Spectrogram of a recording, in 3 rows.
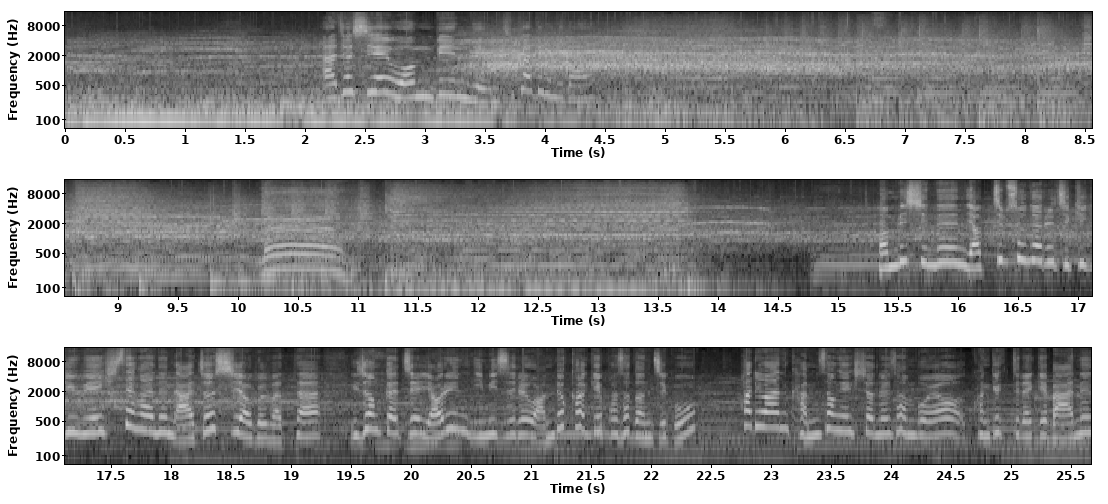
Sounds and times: Music: 0.0 - 25.6.

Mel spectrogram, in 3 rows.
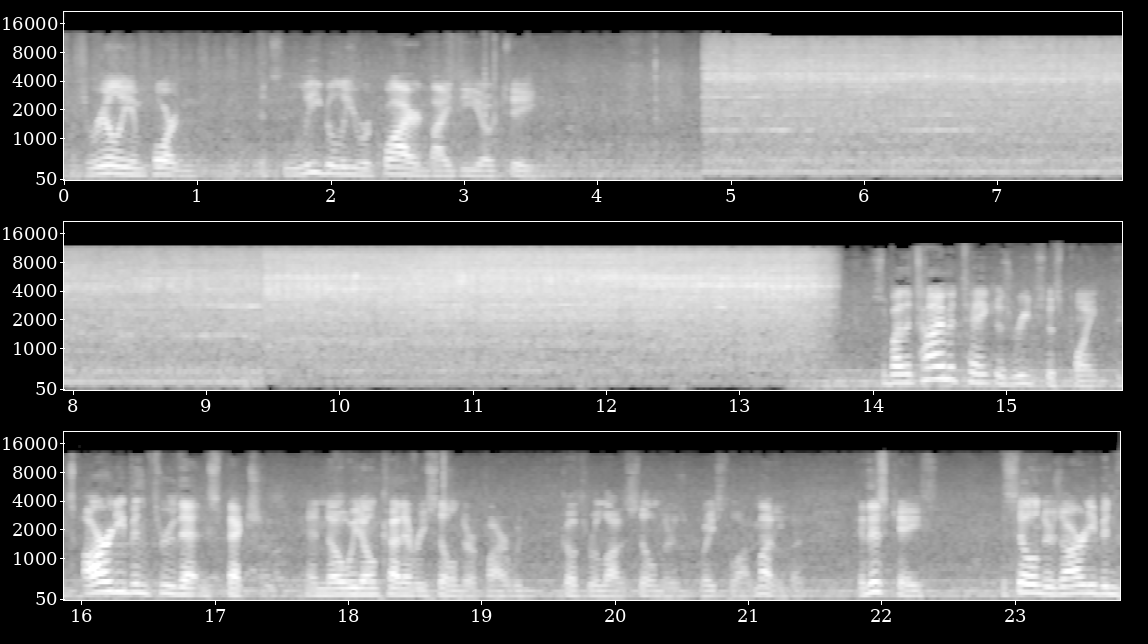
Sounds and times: Speech: 0.1 - 3.6, 14.0 - 23.7.

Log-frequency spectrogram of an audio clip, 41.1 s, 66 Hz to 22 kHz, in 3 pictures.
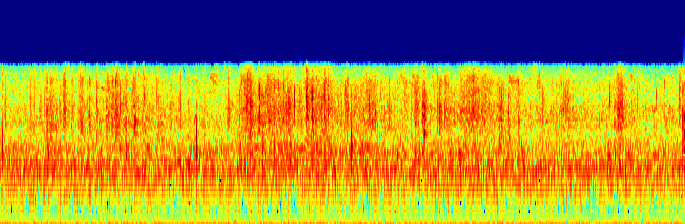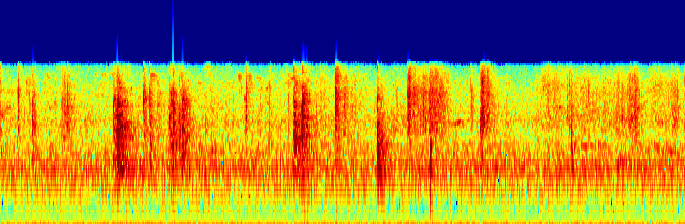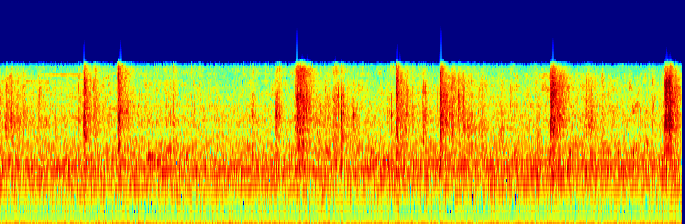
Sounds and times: Speech: 1.4 - 41.0.

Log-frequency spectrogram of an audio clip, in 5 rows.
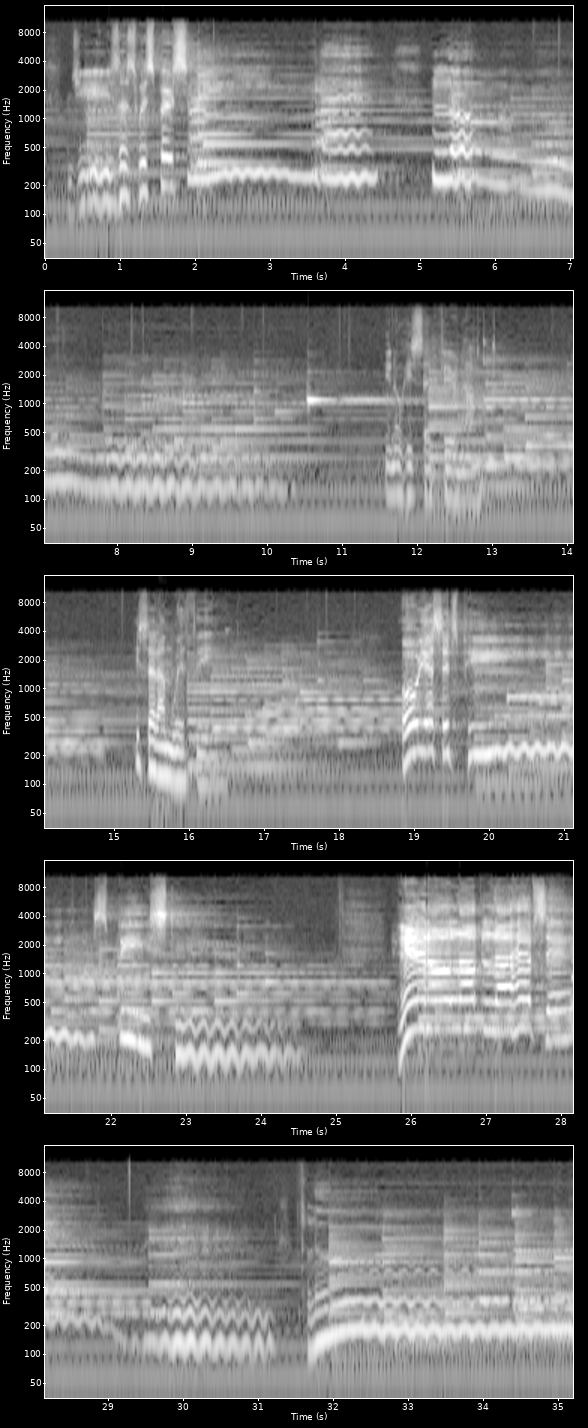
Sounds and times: Music: 0.0 - 35.2
Male singing: 0.3 - 10.2, 18.8 - 24.4, 25.8 - 35.2.

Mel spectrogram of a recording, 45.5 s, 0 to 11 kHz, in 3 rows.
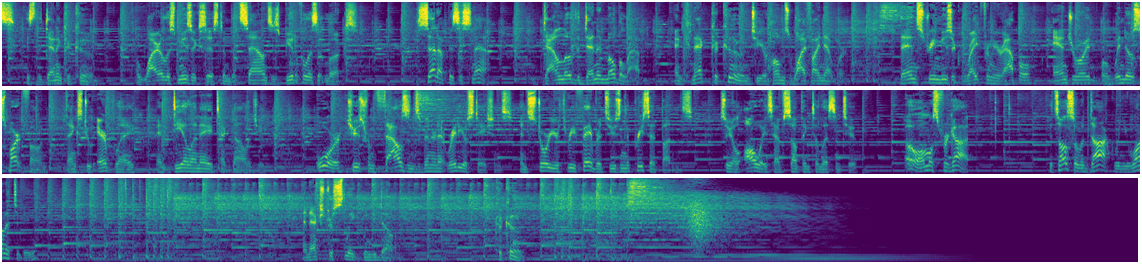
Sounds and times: Speech: 0.0 - 4.8, 5.6 - 6.5, 7.2 - 18.7, 19.4 - 26.6, 27.2 - 28.1, 29.1 - 30.8, 34.4 - 35.7, 36.9 - 37.4.

